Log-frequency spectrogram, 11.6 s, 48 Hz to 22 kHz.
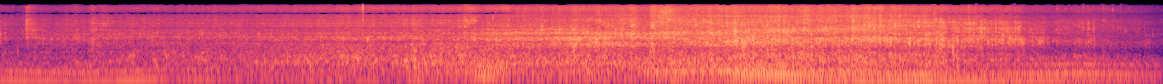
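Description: Off-road 4x4 driving, its engine running with a low steady hum under a rushing noise from the tyres and wet ground that builds to a peak a little past the middle and then fades.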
